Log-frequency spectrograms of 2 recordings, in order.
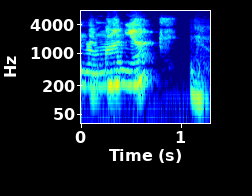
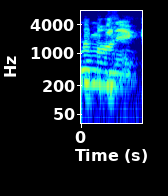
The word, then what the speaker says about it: Romaniak: is now, it was originally Niuk, and the UK turned into Nick. So it used to be Romaniak, like gross, ew, and it turned into Romanick.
